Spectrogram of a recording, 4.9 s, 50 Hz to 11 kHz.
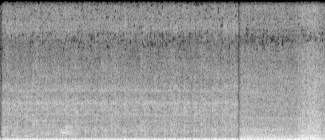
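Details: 1991 Mustang 5.0 LX, high-mileage stock shortblock, F-303 cam, after clearing trash from the injectors: steady, even low rumble with no misses or stumbles; normal idle.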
